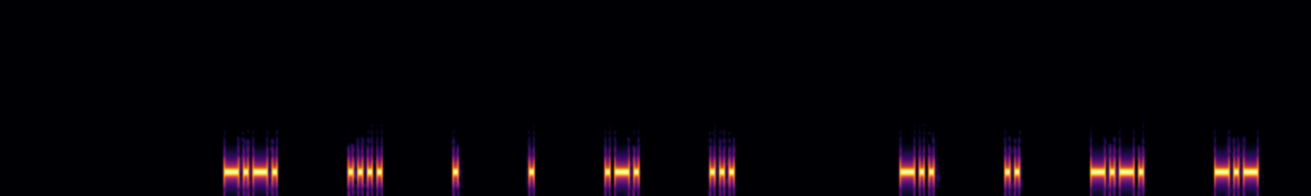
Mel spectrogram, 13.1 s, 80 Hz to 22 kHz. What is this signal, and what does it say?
Morse code, heard as a keyed tone, about 25 wpm, spaced as for 10 wpm, 570 Hz. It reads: CHEERS DICK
